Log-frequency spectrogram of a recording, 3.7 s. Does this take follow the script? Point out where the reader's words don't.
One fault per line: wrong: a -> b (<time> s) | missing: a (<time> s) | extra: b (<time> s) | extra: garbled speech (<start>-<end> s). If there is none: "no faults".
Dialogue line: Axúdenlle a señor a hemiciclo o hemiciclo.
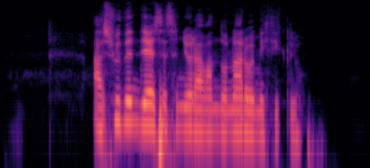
extra: ese (1.6 s)
wrong: hemiciclo -> abandonar (2.0 s)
